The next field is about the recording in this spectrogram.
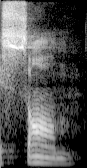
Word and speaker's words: Psalm: It's spelled P-S-A-L-M. Maybe you may have pronounced it before. Psalm. That's not how you pronounce it. The P is silent.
